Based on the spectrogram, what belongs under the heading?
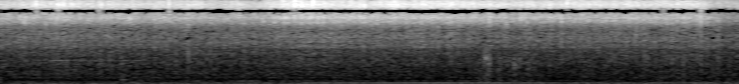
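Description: Broccoli, mushrooms and onions frying in coconut oil and butter in a hot cast iron skillet over campfire coals, a steady high sizzling hiss.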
